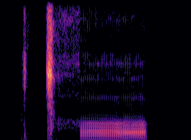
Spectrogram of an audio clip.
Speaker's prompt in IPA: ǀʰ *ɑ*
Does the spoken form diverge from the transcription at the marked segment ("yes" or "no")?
yes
